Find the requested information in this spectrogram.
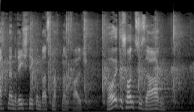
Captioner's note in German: Beifall AfD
